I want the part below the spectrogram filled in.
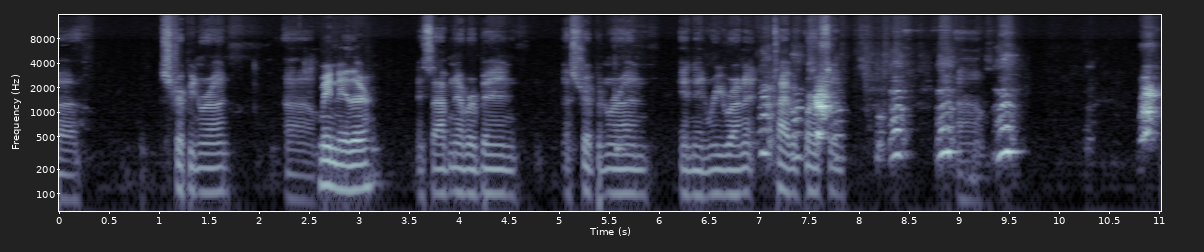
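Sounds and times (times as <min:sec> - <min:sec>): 
speech: 0:01.0 - 0:08.4
dogs barking: 0:07.0 - 0:09.7, 0:10.8 - 0:11.0.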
